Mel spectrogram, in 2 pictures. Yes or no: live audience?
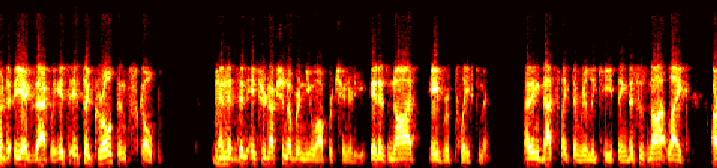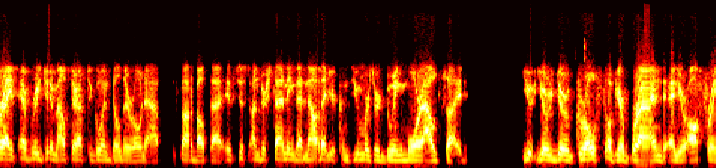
no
